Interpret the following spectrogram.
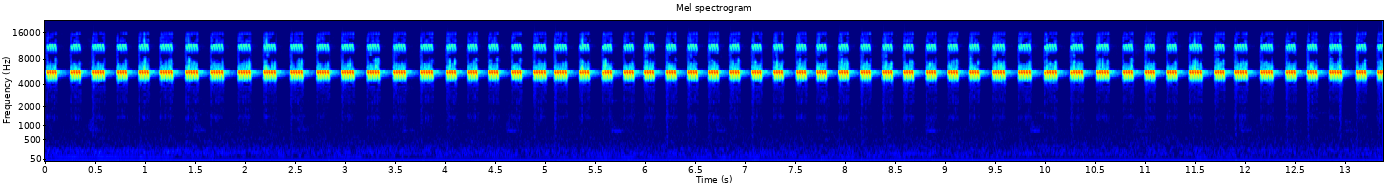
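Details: Steady summer-evening chirping by a male cricket: bright, high pulses spaced roughly two per second, regular and continuous throughout, with a soft overtone and no other sounds.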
